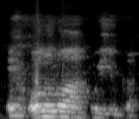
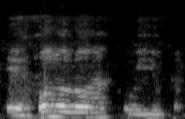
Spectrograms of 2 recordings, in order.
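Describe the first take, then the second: First: It is said at normal speed. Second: It is said more slowly.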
